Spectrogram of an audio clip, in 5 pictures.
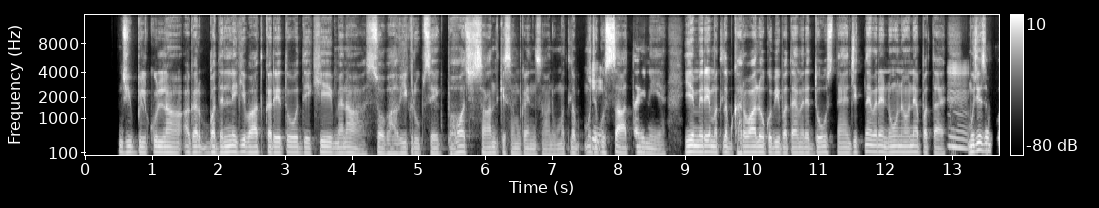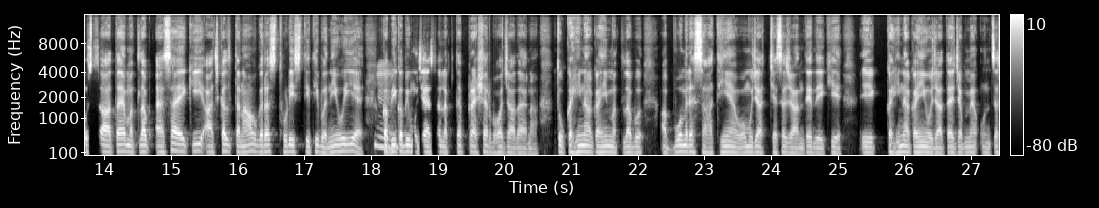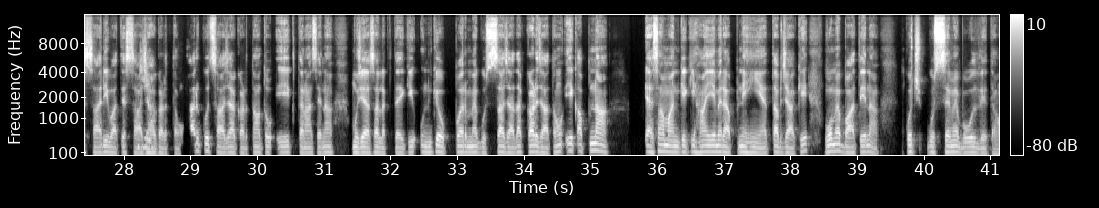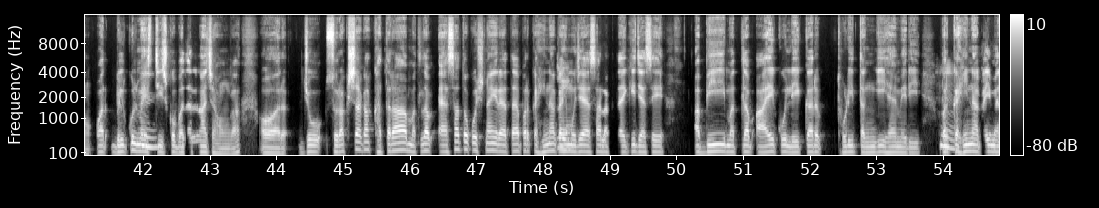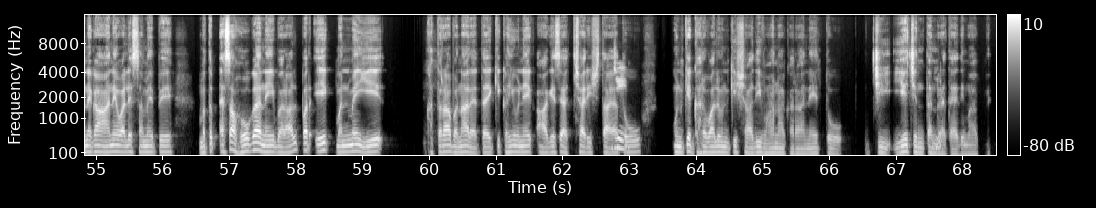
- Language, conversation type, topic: Hindi, advice, क्या आपके साथी के साथ बार-बार तीखी झड़पें होती हैं?
- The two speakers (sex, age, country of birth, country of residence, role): female, 20-24, India, India, advisor; male, 25-29, India, India, user
- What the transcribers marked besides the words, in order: in English: "नोन"; in English: "प्रेशर"; other background noise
